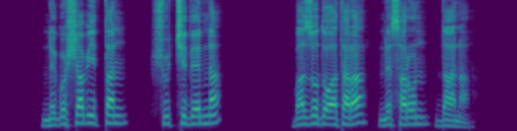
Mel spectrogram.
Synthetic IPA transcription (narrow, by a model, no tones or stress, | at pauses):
nɛɡɔʃːɐbiːt̪ːɐn | ʃʊt͡ʃːɪd̪ɛnːɐ | bɐzɔd̪ɔʔɐt̪ɐɾɐnɛsɐɾɔnd̪aːnɐ̰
